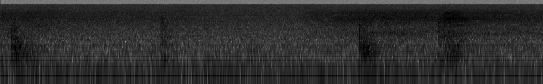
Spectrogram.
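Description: Quiet room tone with a steady low hum, broken by a few faint brief sounds, the last a soft hiss about three and a half seconds in.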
